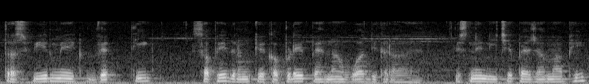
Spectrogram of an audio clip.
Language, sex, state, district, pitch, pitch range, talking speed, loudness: Hindi, male, Chhattisgarh, Kabirdham, 120 Hz, 110-135 Hz, 165 wpm, -17 LUFS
